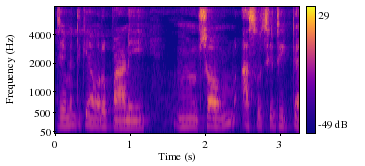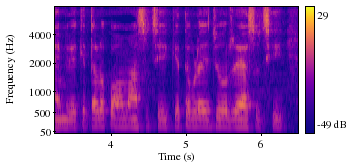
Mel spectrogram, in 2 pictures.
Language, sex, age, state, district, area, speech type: Odia, female, 45-60, Odisha, Jajpur, rural, spontaneous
